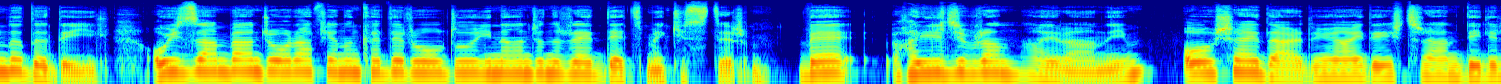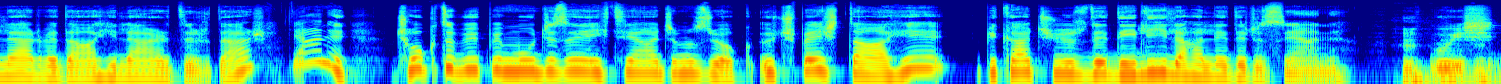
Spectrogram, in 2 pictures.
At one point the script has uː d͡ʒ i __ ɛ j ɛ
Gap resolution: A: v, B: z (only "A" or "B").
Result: B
